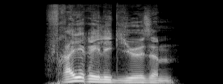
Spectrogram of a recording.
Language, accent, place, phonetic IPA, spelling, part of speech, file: German, Germany, Berlin, [ˈfʁaɪ̯ʁeliˌɡi̯øːzm̩], freireligiösem, adjective, De-freireligiösem.ogg
- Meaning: strong dative masculine/neuter singular of freireligiös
